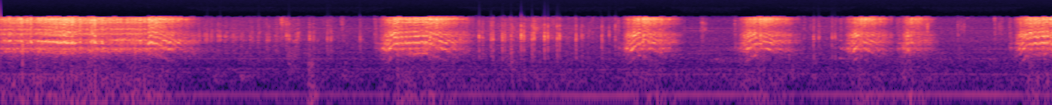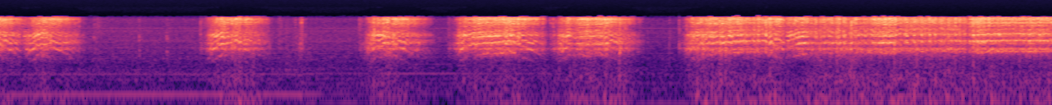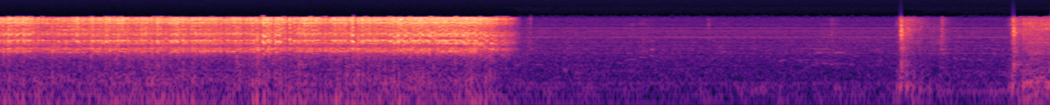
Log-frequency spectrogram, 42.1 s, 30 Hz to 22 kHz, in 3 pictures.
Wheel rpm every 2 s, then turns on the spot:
220, 40, 40, 30, 20, 20, 10, 50, 20, 40, 110, 80, 180, 220, 230, 230, 230, 80, 0, 0, 0.
none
